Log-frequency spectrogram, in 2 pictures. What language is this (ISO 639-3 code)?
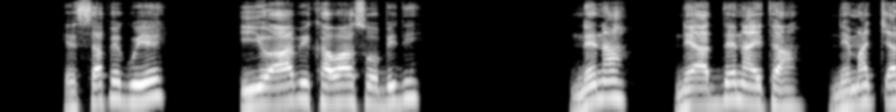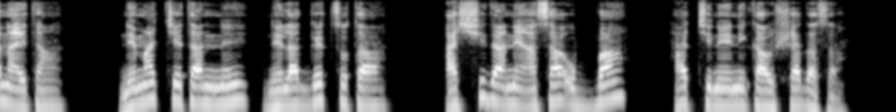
gof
